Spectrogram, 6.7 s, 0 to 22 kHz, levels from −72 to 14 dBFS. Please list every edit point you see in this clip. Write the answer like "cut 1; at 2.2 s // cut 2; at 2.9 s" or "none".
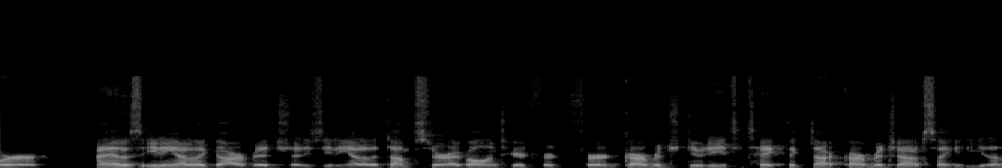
none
